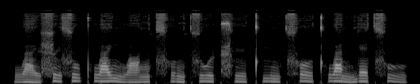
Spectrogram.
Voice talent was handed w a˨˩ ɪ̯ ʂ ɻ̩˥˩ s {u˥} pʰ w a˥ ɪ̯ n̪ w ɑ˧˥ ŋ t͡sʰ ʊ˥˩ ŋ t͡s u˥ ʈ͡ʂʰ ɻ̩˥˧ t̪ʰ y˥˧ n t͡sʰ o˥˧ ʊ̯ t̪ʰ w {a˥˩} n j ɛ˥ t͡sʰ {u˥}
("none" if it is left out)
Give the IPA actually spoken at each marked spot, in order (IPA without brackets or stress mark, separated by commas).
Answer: u˥, a˥˩, u˥˩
